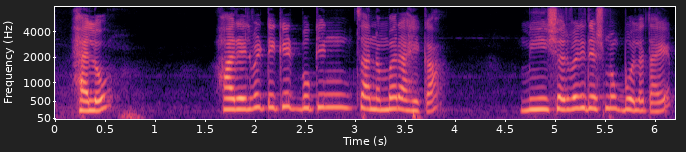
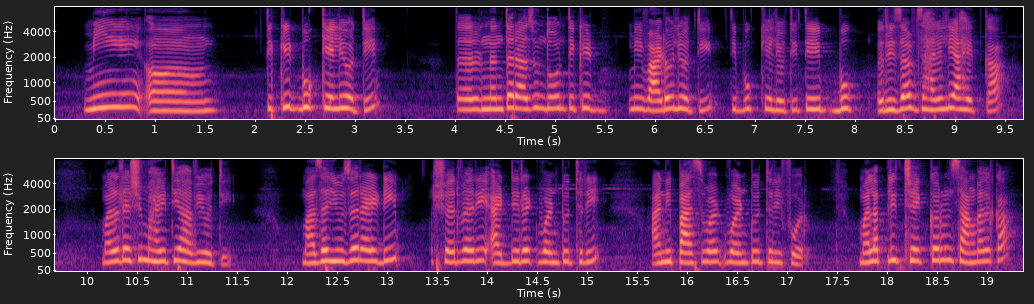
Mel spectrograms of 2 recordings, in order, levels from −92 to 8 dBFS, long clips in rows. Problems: constant background noise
